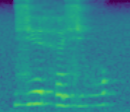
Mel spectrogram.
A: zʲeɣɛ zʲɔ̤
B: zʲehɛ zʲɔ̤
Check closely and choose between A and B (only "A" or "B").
B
